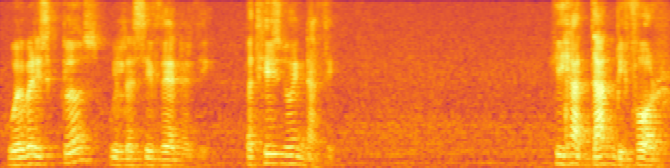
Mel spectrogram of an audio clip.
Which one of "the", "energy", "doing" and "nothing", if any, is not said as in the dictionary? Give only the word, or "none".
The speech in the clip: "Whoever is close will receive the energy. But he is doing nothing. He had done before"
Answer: none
